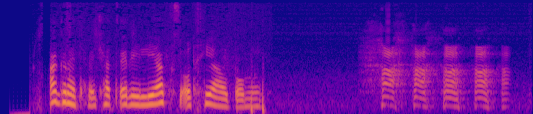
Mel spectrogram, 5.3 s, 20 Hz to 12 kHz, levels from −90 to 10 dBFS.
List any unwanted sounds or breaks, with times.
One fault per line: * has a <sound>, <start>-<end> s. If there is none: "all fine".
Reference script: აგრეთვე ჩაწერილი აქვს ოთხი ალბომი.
* has a laugh, 3.6-5.1 s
